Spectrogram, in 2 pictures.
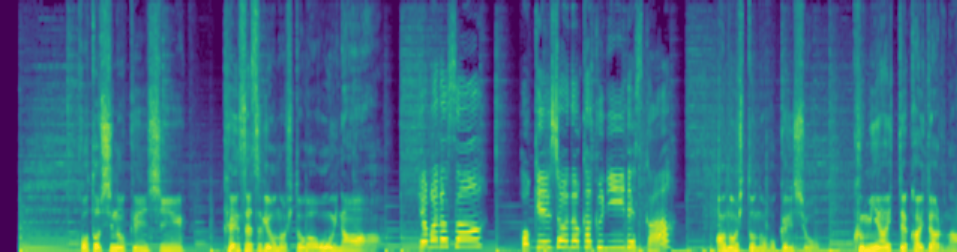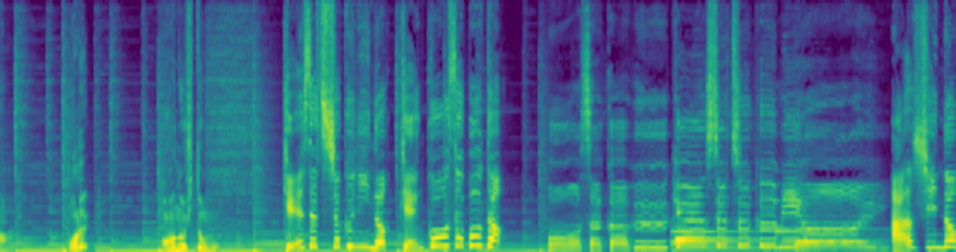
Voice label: radio; osaka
